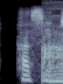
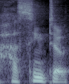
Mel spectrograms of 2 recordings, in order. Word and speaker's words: Jacinto: We learn that he was murdered by Jacinto. – It's a soft C, Jacinto. – Ah, Jacinto, thank you.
